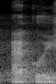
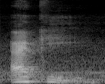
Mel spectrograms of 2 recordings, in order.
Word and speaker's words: একই: আমি অসংখ্য মানুষের মুখে এর উচ্চারণ একই শুনেছি।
